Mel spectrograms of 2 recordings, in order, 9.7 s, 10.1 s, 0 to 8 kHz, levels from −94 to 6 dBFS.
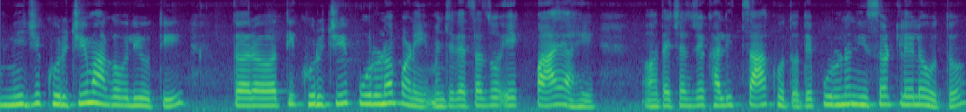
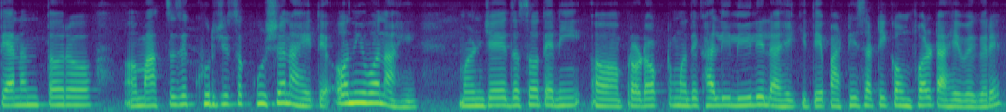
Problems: constant background noise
